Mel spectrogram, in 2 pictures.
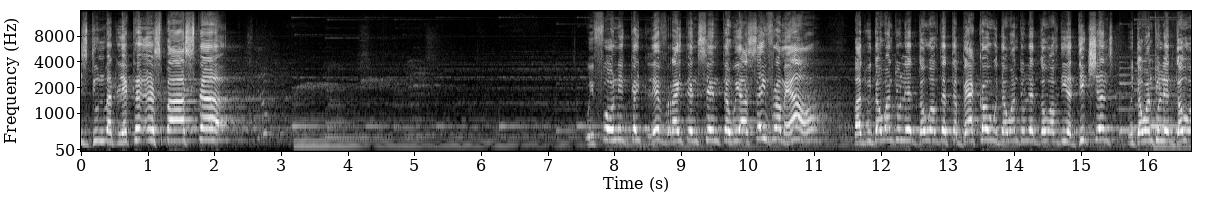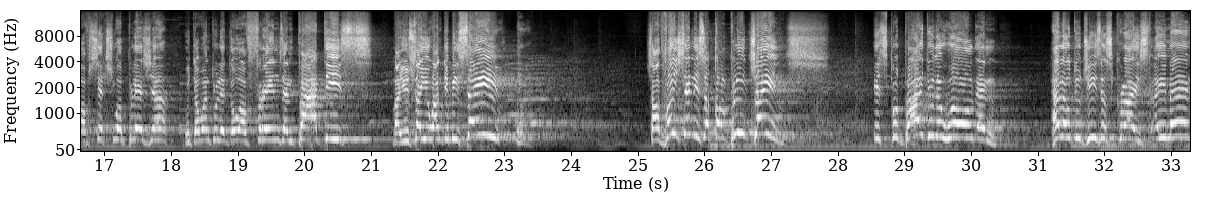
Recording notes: Preached at the Zion Sanctuary, Cape Town on the 21 May 2023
